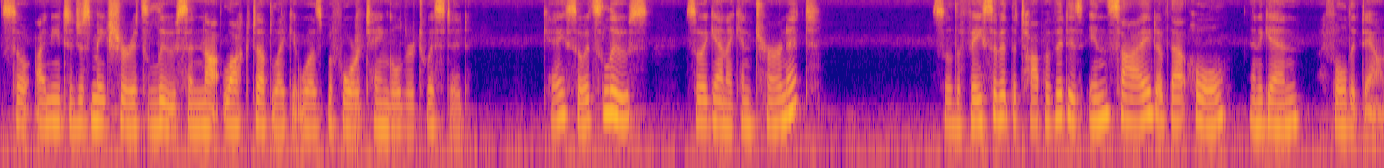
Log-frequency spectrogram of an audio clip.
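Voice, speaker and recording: A woman's somewhat breathy voice, dark and mellow in tone, at a moderate pace with ordinary pitch variation, on a very clean recording with a silent background. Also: medium pitch for a woman. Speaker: puzzle ring seller demonstrating solutions. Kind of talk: tutorial. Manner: casual.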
